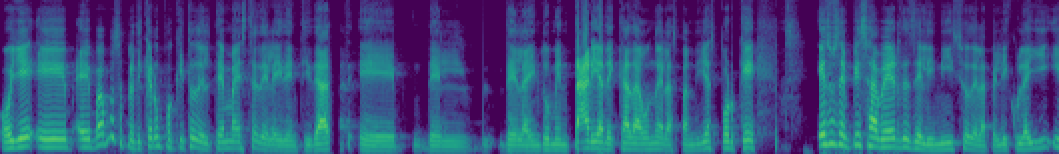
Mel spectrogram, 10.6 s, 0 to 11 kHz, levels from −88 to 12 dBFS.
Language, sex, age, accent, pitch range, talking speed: Spanish, male, 40-59, Mexican, 125-180 Hz, 220 wpm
